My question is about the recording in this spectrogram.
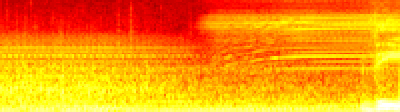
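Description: Sound-designed whirr of a Mars rover's motors: a steady low hum, joined about a second in by a high electric whine that glides up and then holds steady.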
